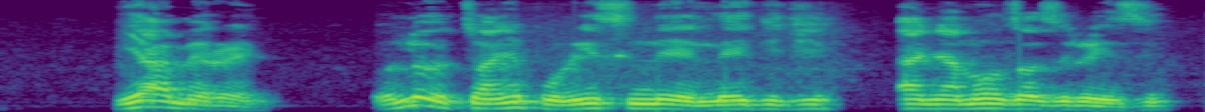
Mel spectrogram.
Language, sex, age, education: Igbo, male, 46-60, tertiary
